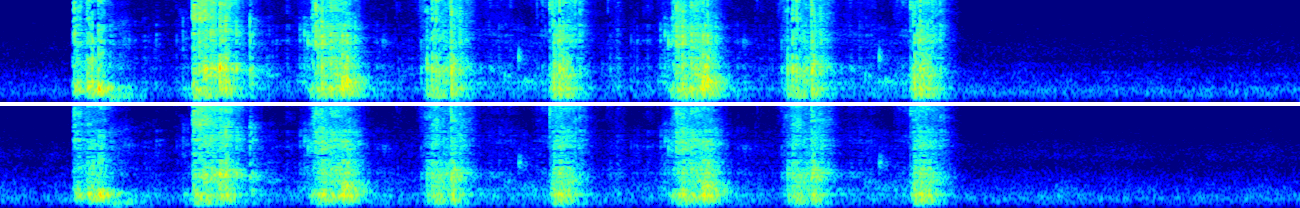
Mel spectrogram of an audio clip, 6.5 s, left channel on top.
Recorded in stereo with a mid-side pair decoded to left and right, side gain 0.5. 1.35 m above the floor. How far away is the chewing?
About 0.7 m.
